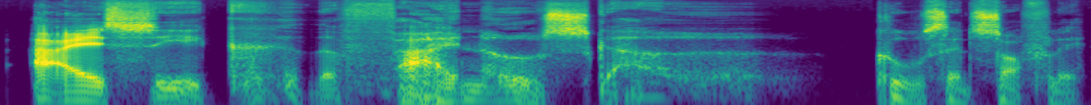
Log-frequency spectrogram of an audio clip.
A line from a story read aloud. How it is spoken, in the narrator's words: his voice a purring growl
